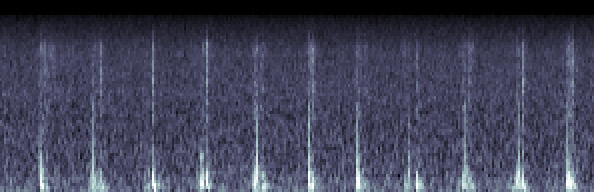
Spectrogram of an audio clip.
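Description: A fingertip taps eleven times on the outer side of a small, empty, hollow wooden bowl at a slow, slightly uneven pace. Each tap is a soft, hollow knock with a low-mid body, a faint bright edge, and a very short ring. A steady low background hiss sits between the taps.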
